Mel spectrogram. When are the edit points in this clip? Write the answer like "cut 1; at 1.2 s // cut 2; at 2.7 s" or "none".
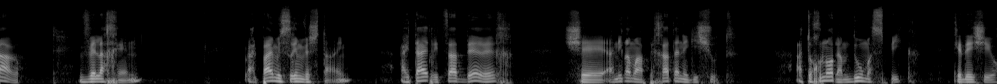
cut 1; at 4.2 s // cut 2; at 6.2 s // cut 3; at 8.4 s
